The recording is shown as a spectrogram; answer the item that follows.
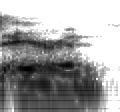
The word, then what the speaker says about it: Aaron: Or it's Aaron. I know it's spelled like Aaron, but it's Aaron.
